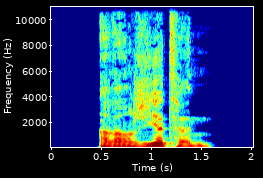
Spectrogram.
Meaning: inflection of arrangieren: 1. first/third-person plural preterite 2. first/third-person plural subjunctive II
- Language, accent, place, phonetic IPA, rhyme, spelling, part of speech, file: German, Germany, Berlin, [aʁɑ̃ˈʒiːɐ̯tn̩], -iːɐ̯tn̩, arrangierten, adjective / verb, De-arrangierten.ogg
